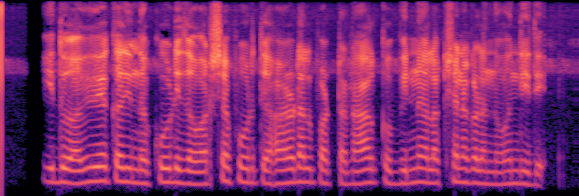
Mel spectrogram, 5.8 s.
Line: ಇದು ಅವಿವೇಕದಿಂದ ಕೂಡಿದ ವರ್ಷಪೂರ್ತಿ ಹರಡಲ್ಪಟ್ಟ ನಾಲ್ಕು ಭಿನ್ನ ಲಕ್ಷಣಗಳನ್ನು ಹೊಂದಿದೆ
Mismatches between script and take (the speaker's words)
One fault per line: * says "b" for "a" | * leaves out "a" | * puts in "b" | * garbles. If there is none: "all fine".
all fine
